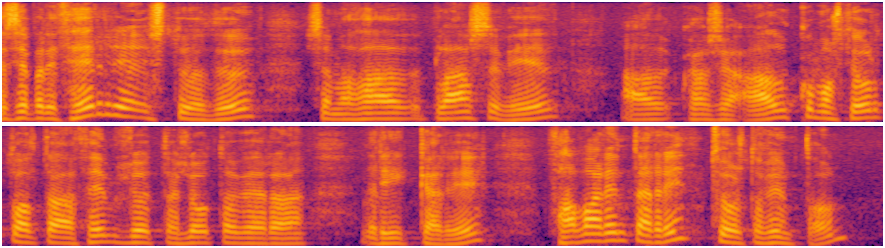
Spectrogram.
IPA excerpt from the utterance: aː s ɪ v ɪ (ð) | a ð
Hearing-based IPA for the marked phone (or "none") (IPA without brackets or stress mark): ð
